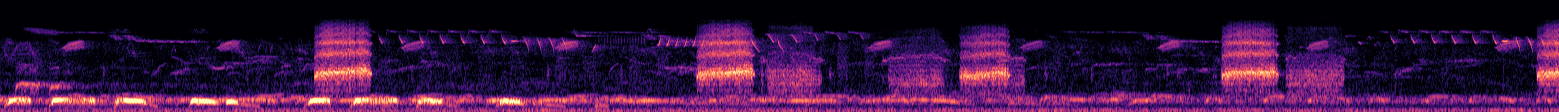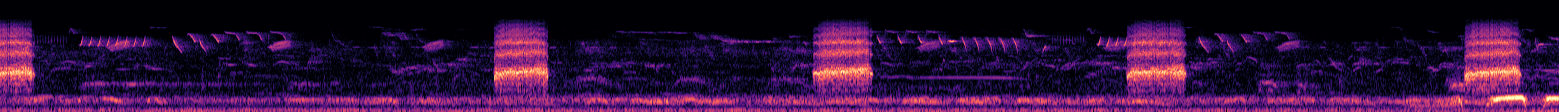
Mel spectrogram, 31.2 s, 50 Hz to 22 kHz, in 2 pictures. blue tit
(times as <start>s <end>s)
6.7s 10.4s, 12.2s 13.5s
